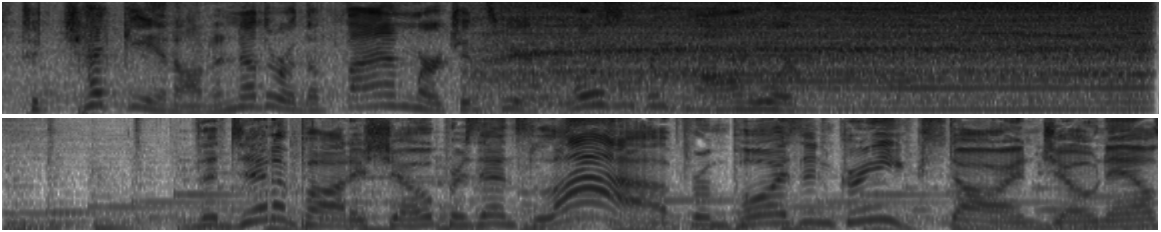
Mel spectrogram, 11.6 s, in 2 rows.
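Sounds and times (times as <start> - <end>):
speech: 0.1 - 4.3, 6.8 - 11.5
blender running: 2.3 - 5.8.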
